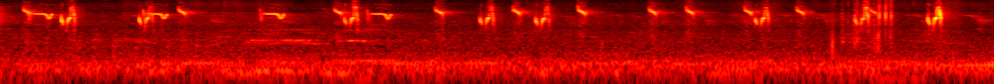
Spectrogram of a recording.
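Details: Bar-winged prinia in busy tutor song for other birds: thin, sharp, high downslurred chirps come singly and in pairs, roughly one or two a second, against a faint low hum.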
